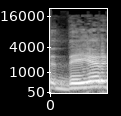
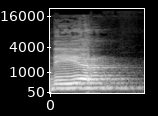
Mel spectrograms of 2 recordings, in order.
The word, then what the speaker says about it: there: एक तो इस देयर के बारे में मैं थोड़ी सी चर्चा कर दूं। देयर, आप इसको कभी भी दियर मत बोलना, ठीक है। ये वाला, इसका प्रोनाउंसिएशन देयर होता है, देयर।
